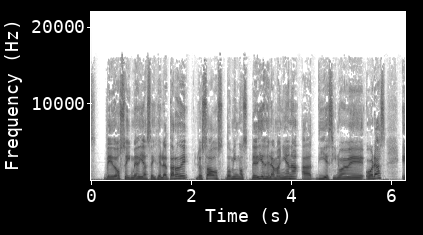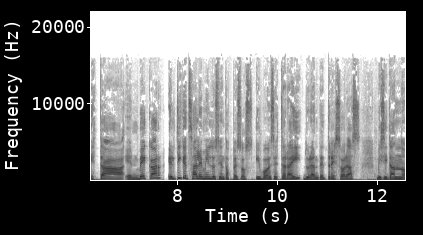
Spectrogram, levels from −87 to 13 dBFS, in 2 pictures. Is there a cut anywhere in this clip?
yes; 3 cuts; at 3.2 s, 7.0 s, 7.7 s

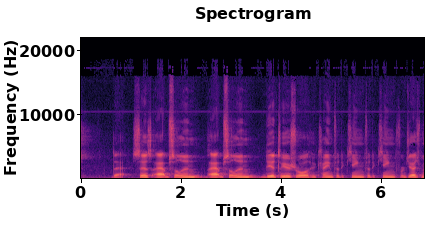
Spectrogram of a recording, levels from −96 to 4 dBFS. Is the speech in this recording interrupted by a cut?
yes; 3 cuts; at 2.5 s, 4.0 s, 5.7 s

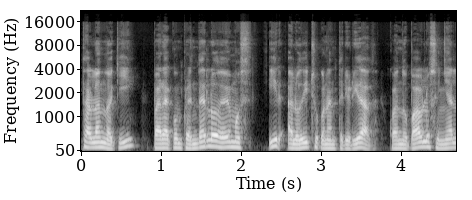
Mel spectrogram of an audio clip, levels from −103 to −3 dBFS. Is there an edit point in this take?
no; 0 cuts

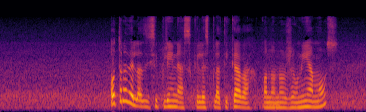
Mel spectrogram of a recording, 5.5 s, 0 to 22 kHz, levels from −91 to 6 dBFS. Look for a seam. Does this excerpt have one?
no; 0 cuts

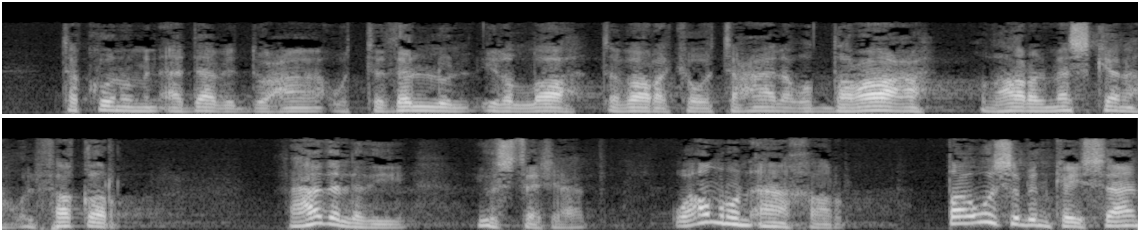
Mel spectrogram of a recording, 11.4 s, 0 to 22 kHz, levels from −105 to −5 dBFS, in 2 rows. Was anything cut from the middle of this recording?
no; 0 cuts

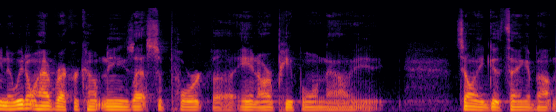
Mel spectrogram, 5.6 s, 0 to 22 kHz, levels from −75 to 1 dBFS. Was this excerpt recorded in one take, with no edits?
no; 2 cuts; at 1.3 s, 2.1 s

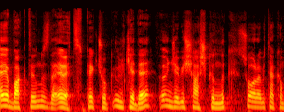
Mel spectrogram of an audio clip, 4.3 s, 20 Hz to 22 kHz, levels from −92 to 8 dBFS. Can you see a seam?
yes; 1 cut; at 2.3 s

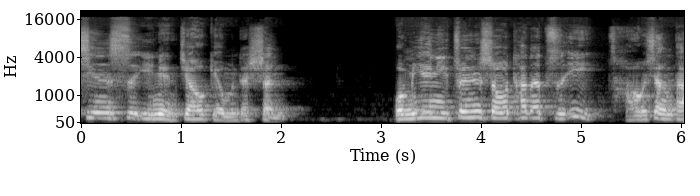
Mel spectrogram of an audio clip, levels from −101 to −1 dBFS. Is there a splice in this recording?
no; 0 cuts

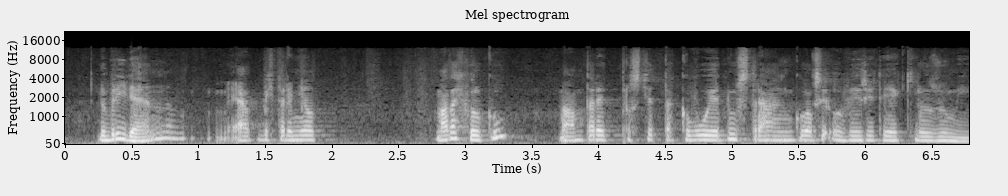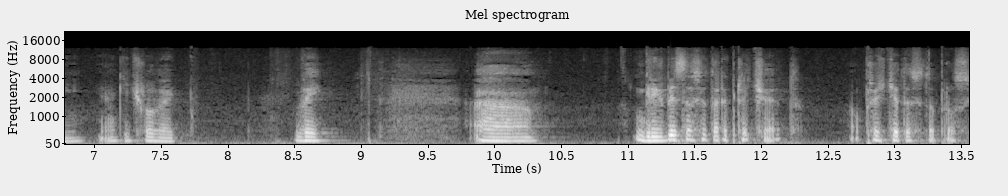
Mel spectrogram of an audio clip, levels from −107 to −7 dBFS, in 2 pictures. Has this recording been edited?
yes; 3 cuts; at 5.6 s, 6.4 s, 11.8 s

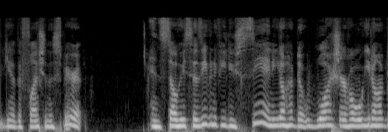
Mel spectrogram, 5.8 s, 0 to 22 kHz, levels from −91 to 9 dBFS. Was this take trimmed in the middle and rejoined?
no; 0 cuts

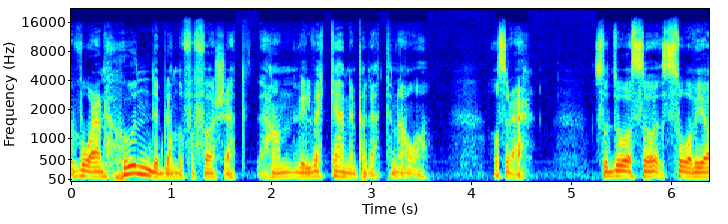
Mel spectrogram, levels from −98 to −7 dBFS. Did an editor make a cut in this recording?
no; 0 cuts

